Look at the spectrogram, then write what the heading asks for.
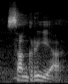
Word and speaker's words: sangria: One of my favorite beverages to make for summertime entertaining is sangria, or depending on where you're from, you might pronounce it sangria, which is probably more correct. But here I say sangria.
